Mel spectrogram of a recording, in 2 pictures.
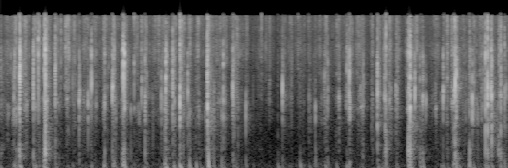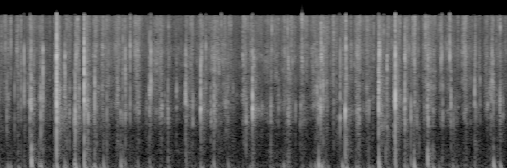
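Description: A slim smartphone with a glass screen and metal back is held horizontally in both hands while fingertips rub and tap the glass screen and edges. The result is a dense, continuous stream of crisp, bright scratching and sharp little taps that stop almost instantly, with a crinkly, tearing texture throughout.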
